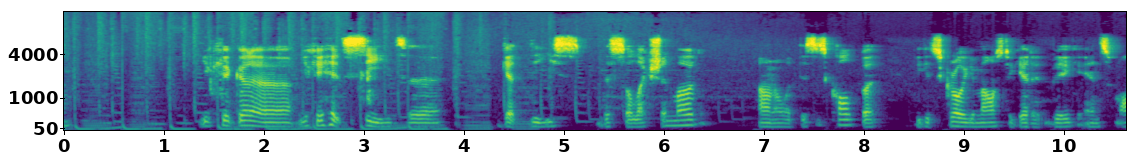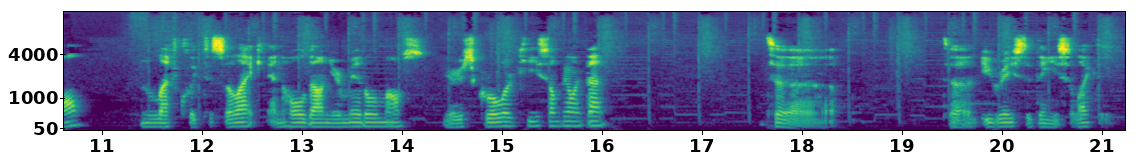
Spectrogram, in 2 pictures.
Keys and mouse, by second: 1.5 Tab, 3.0 c.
